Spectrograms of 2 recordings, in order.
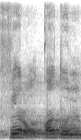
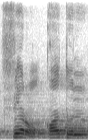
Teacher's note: رائے ساکنہ کے بعد اسی کلمہ میں حروف مستعلیہ میں سے قاف آ رہا ہے اس لیے را کو پر پڑھیں گے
